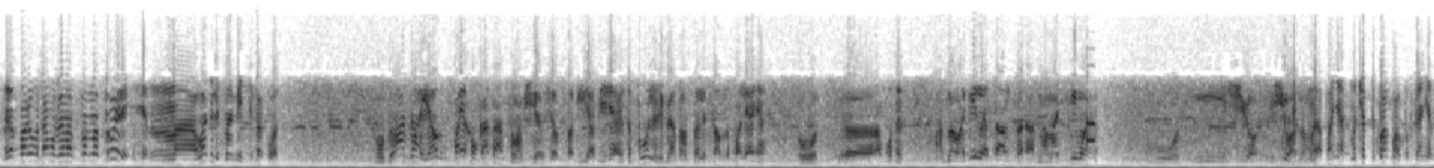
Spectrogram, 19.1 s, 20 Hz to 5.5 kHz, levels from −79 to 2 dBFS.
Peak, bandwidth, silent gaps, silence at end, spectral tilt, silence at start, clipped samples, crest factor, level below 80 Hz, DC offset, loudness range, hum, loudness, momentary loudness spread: 0 dBFS; 5.2 kHz; none; 0 s; -5.5 dB/octave; 0 s; under 0.1%; 16 dB; -58 dBFS; 4%; 2 LU; none; -15 LUFS; 9 LU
